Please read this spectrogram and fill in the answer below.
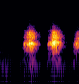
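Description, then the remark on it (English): A dog named Bear barks three times in a steady, evenly spaced rhythm, each bark short and rounded, fairly soft, with quiet pauses between and no talking. “Did Bear bark?”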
